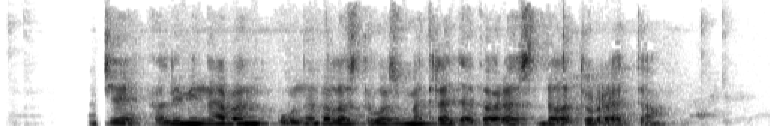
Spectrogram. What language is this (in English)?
Catalan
